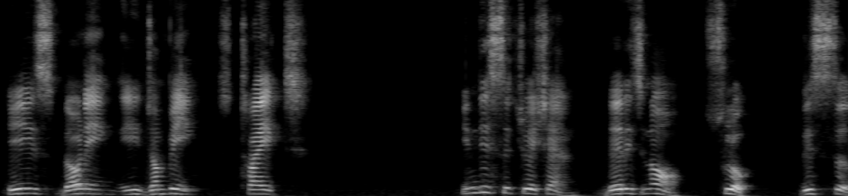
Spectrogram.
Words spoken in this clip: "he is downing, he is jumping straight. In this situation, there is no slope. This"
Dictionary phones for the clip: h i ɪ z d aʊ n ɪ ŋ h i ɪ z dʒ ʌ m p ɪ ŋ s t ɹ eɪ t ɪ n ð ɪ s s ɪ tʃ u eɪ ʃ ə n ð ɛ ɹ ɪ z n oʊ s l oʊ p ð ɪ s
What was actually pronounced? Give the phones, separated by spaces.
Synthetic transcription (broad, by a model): h i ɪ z d aʊ n ɪ ŋ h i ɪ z dʒ ʌ m p ɪ ŋ s t ɹ eɪ t ɪ n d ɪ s s ɪ tʃ u eɪ ʃ ə n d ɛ ɹ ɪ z n oʊ s l oʊ p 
